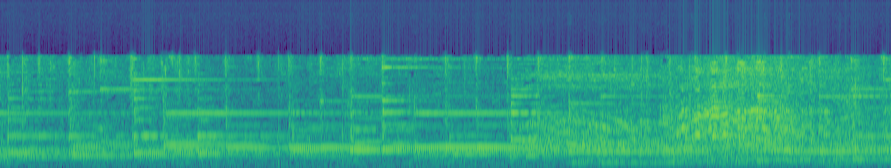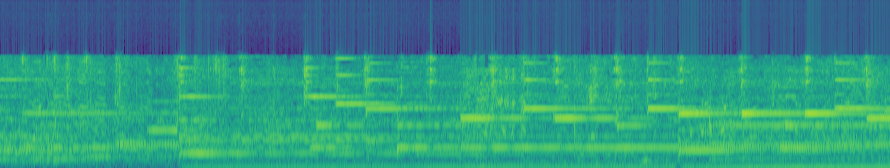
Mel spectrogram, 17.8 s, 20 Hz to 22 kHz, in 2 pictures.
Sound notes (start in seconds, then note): 5.1 crowd exclaiming in awe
